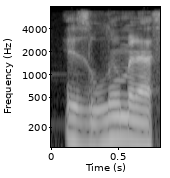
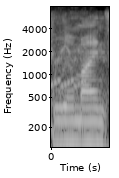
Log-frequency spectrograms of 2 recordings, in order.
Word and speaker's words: Lumines: Yeah, it is Luminous. Luminous is how it is pronounced. I always thought it was Lumines as well.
